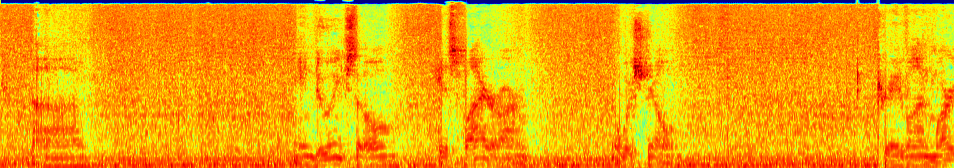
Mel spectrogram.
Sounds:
vehicle, speech

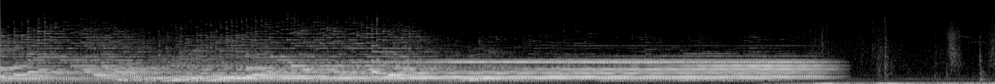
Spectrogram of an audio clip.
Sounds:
musical instrument, harp, music

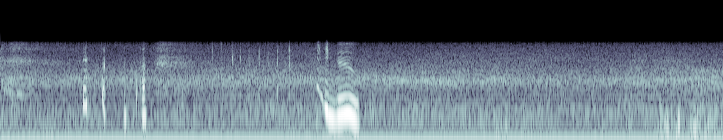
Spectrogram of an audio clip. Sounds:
speech

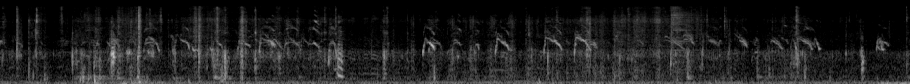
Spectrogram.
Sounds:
bird, chicken, livestock

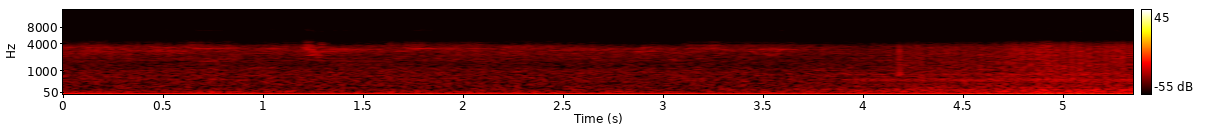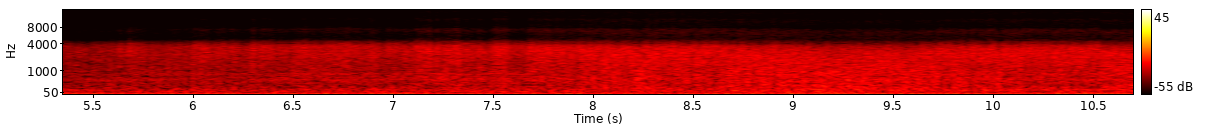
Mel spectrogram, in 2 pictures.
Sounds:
animal

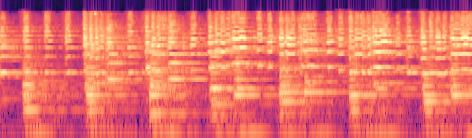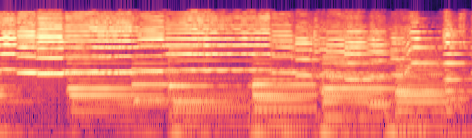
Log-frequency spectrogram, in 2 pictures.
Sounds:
music, musical instrument, violin

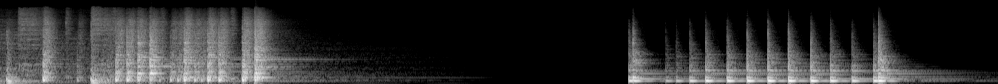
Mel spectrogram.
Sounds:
playing drum kit, drum, music, snare drum, bass drum, drum kit, cymbal, hi-hat, musical instrument

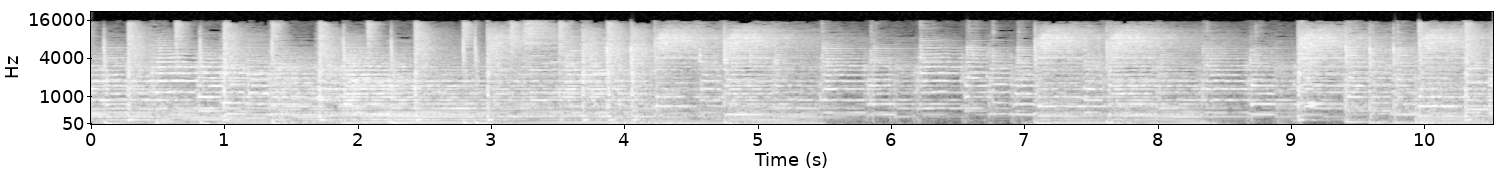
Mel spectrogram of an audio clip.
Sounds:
theme music, music

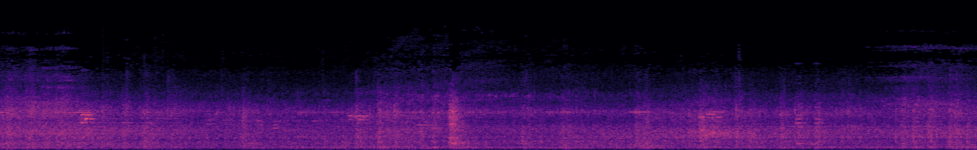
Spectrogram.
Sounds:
vehicle, truck

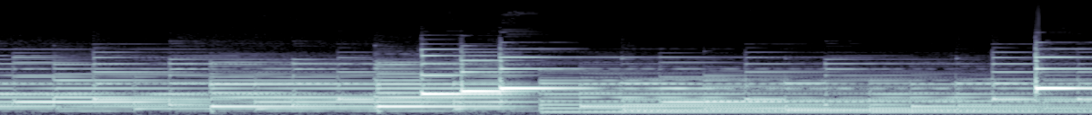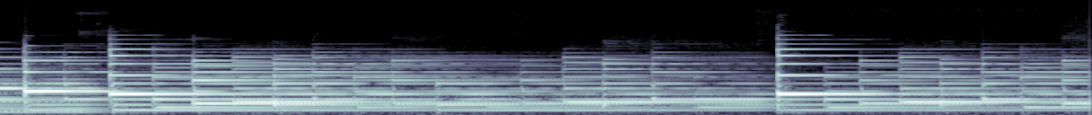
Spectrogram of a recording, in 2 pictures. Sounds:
keyboard (musical), piano

